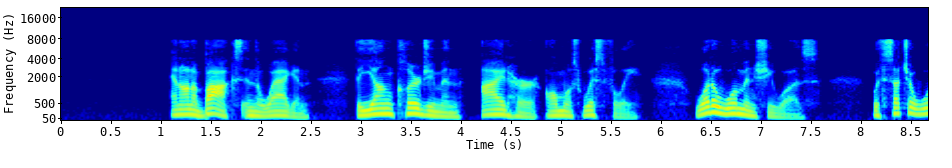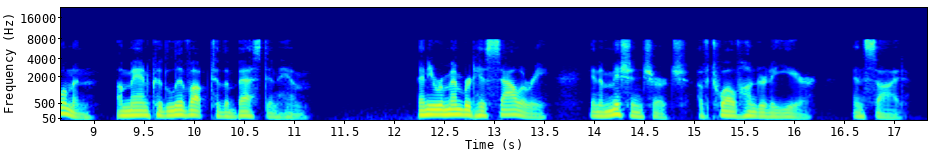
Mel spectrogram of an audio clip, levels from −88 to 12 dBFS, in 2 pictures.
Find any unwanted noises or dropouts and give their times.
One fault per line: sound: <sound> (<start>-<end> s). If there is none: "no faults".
no faults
